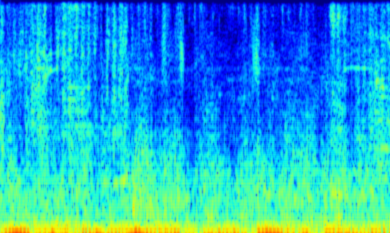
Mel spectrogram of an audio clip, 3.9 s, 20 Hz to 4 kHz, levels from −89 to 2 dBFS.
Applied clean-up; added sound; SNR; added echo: neural separator model SepFormer DNS4.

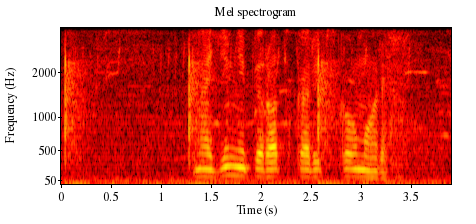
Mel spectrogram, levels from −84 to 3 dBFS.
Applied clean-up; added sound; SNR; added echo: none; Clapping + Stream; 6 dB; none.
